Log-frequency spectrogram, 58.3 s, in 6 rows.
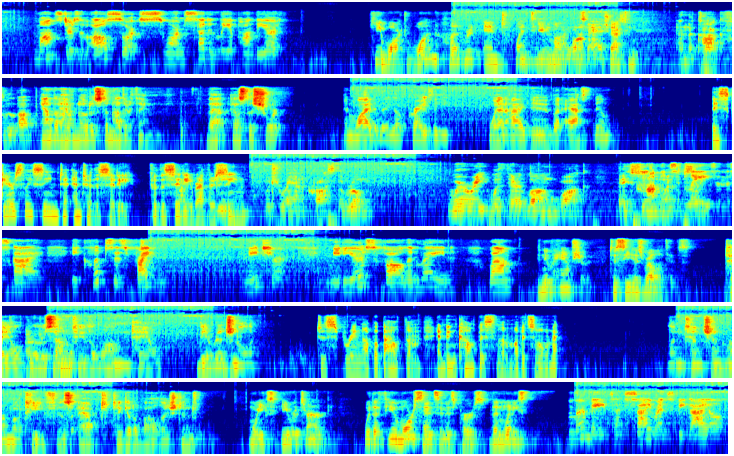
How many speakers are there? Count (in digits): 6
